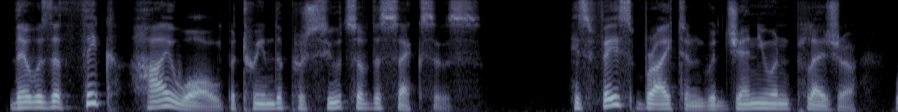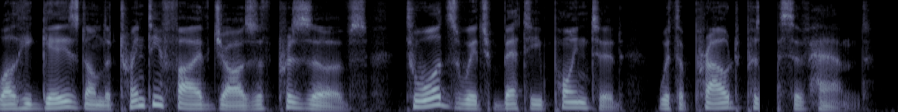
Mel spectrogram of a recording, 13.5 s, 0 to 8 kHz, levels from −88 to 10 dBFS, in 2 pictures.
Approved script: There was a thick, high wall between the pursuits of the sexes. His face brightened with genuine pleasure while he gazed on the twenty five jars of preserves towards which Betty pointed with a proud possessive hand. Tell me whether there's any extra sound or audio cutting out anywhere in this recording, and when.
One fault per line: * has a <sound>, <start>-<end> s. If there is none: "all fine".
* has a dropout, 12.4-12.6 s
